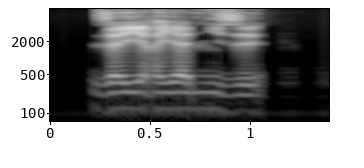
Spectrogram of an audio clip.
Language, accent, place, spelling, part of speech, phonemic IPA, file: French, France, Lyon, zaïrianiser, verb, /za.i.ʁja.ni.ze/, LL-Q150 (fra)-zaïrianiser.wav
- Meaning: to make Zairean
